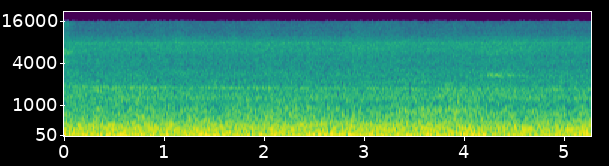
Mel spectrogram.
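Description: Steady rumble and hiss of a Muni Metro light-rail car running, heard from inside the passenger car.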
